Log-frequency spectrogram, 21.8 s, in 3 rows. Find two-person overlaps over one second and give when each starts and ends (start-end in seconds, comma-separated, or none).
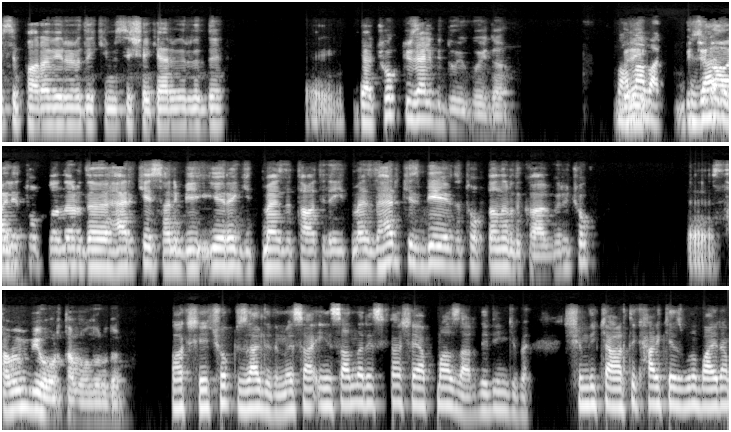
6.2-7.6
